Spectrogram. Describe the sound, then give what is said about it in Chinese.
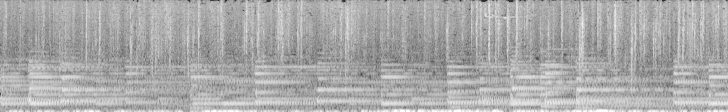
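A fireplace fire crackles steadily with soft, irregular pops and snaps, set beneath calm, sustained music chords that shift slowly; no one speaks. “你能够持续听到壁炉里火苗跳跃的声音”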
